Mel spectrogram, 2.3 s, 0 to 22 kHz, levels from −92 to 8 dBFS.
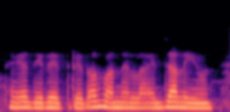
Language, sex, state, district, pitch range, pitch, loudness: Chakma, female, Tripura, Dhalai, 170-185 Hz, 180 Hz, -12 LUFS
